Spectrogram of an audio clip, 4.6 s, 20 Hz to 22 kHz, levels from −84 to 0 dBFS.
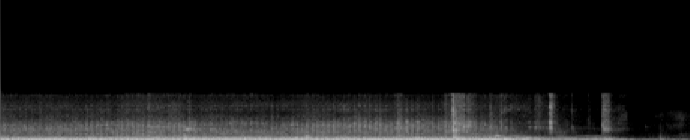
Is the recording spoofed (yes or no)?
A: yes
